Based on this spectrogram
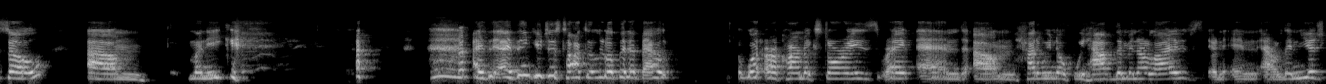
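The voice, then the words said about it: Hoarse, fading voice. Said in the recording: “my voice is going for some reason ... I don't know why my throat is suddenly gone.”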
